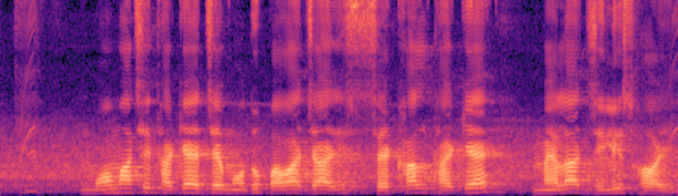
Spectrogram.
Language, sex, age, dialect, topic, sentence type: Bengali, male, 18-24, Jharkhandi, agriculture, statement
